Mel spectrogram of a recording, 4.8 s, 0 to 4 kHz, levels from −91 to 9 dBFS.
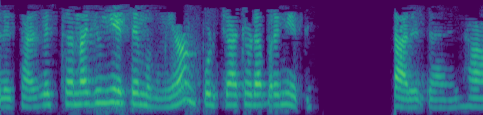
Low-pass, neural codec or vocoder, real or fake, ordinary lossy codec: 3.6 kHz; none; real; MP3, 16 kbps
